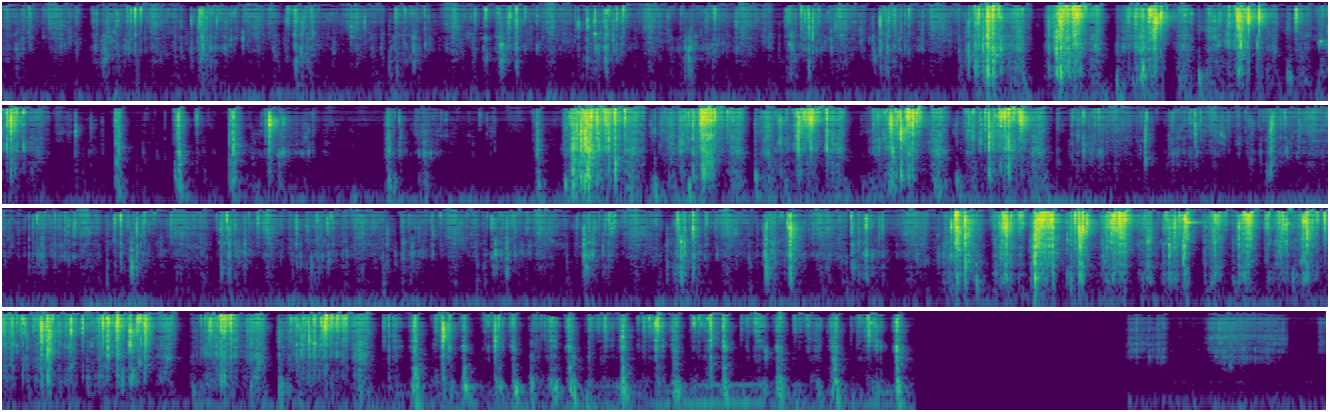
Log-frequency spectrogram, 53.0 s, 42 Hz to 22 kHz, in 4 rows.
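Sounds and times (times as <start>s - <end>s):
slime crackling and popping: 0.8s - 13.7s, 18.9s - 47.2s.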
